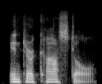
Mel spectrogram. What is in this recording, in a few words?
"intercostal", American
